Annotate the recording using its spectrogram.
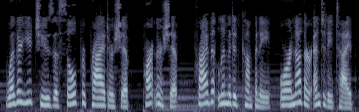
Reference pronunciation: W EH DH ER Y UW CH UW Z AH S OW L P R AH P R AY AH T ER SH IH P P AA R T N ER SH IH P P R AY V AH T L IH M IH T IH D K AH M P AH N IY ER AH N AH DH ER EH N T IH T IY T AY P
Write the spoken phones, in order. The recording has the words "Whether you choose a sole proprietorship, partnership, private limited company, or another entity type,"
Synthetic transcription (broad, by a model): W EH DH ER Y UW CH UW Z AH S OW L P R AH P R AY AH T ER SH IH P P AA R T N ER SH IH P P R AY V AH T L IH M IH T IH D K AH M P AH N IY ER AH N AH DH ER EH N T IH T IY T AY P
